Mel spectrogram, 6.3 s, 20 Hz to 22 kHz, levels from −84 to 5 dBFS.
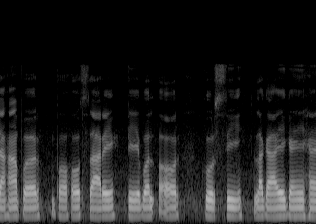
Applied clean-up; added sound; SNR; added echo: none; none; none; none.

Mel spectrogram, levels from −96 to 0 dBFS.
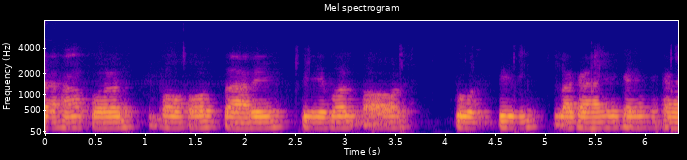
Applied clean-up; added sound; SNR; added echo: neural mask model DeepFilterNet 3.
